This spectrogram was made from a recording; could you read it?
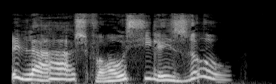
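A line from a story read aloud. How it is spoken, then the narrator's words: Pleased exclamation. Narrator (French): s'écria Crieux tout content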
